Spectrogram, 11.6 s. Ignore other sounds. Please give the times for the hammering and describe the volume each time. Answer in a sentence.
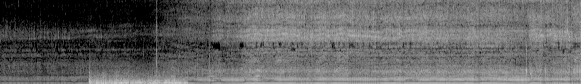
The hammering can't be heard in this clip.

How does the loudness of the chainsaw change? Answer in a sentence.
The volume of the chainsaw goes up.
